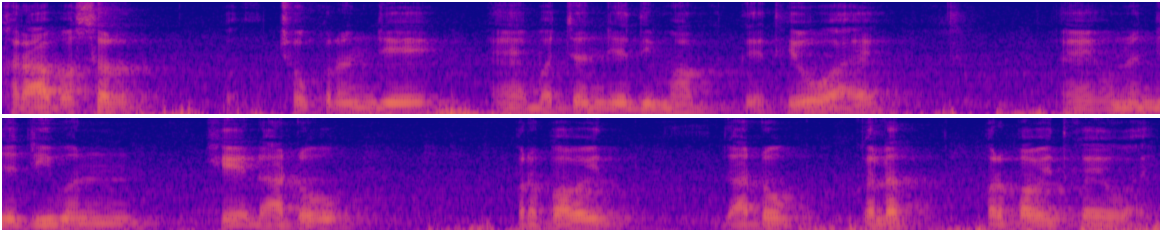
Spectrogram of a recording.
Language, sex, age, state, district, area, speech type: Sindhi, male, 30-45, Gujarat, Kutch, rural, spontaneous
